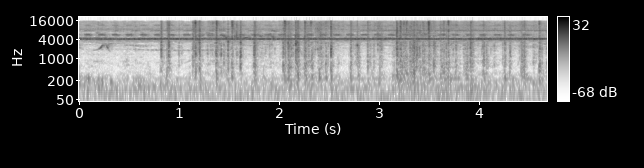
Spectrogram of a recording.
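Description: Small fruits knock and tumble into a woven basket.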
